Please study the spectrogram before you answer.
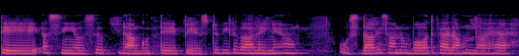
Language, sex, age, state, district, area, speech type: Punjabi, female, 18-30, Punjab, Tarn Taran, rural, spontaneous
